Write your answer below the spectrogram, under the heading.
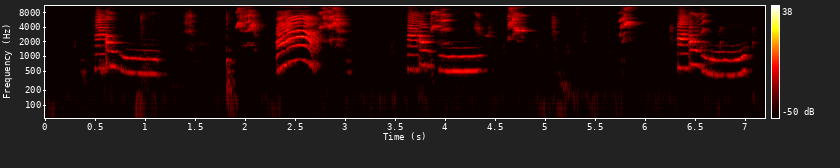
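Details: Alexandrine parakeet calling: a series of loud, harsh, arched calls with strong harmonics, several in quick runs separated by short pauses, some rising then falling in pitch; indoor setting, no other clear sounds.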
